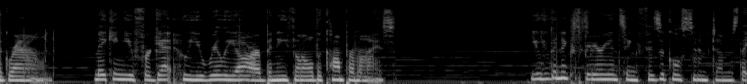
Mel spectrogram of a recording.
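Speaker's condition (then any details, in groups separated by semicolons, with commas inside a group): No condition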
